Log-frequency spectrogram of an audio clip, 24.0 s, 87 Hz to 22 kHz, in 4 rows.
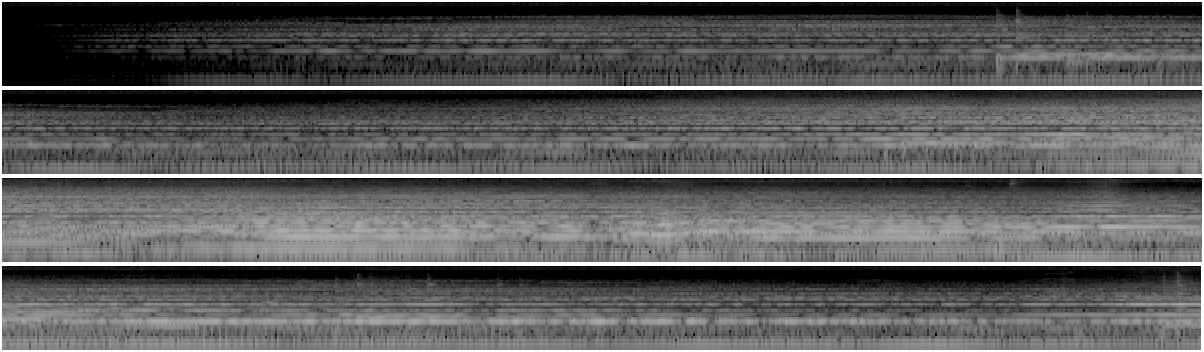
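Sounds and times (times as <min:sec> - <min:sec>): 
haunting dramatic strings: 0:06.8 - 0:23.9.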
